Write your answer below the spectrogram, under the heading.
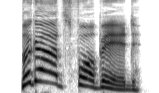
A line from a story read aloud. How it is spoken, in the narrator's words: cried the officer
